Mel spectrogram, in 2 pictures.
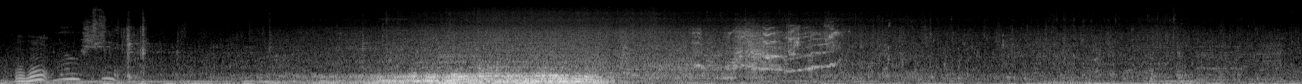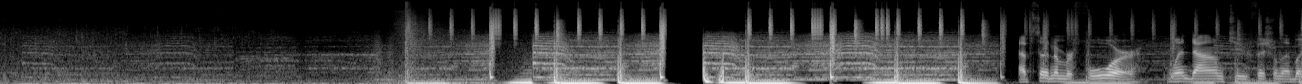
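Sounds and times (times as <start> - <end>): outboard motor revving: 1.5 - 15.8, 17.1 - 19.7.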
